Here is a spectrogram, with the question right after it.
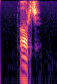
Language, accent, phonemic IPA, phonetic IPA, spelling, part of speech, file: Armenian, Eastern Armenian, /ɑɾt͡ʃʰ/, [ɑɾt͡ʃʰ], արջ, noun, Hy-արջ.ogg
- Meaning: bear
